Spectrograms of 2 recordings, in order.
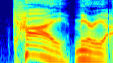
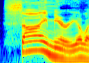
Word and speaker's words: Cimmeria: Now, I have always pronounced it Chimeria. I've been told it's supposed to be Cimmeria, like the real-life Sumerians who lived in ancient Mesopotamia, but I can't.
